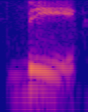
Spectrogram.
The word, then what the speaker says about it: Bigg: And it's spelled L-I-S-A? – Yes. – Can I get your last name? – Big. – B-I-G? – B-I-G-G.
